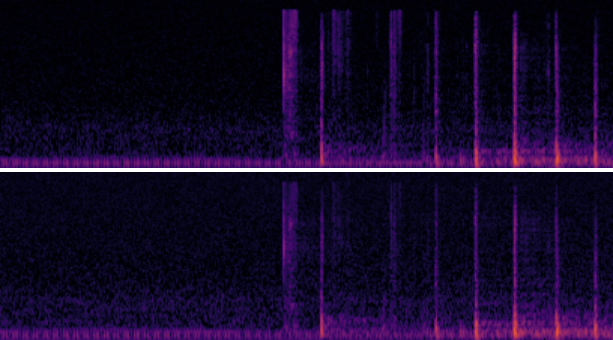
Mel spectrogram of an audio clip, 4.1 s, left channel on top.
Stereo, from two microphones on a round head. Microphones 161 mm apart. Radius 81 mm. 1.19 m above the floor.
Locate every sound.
1.9 s tape being pulled: 35° left (ahead or behind), 0.6 m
